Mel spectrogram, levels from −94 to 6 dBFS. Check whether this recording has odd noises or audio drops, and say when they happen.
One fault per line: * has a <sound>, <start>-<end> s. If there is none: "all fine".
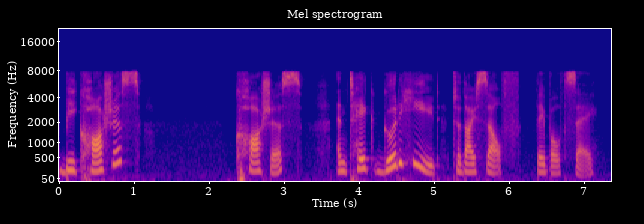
all fine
